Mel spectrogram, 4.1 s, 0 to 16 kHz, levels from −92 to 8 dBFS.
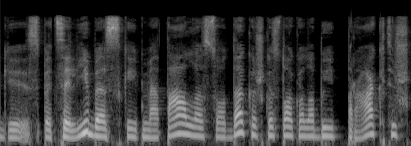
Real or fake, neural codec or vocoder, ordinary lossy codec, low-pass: real; none; AAC, 48 kbps; 10.8 kHz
